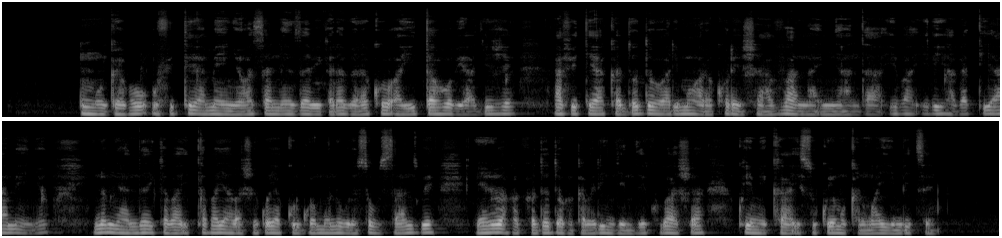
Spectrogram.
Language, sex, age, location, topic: Kinyarwanda, male, 18-24, Kigali, health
